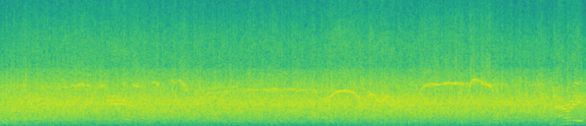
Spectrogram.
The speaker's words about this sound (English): This is the end. Applause.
